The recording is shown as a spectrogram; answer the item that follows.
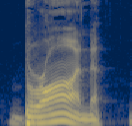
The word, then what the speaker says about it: Bron: and they brought him out as Bron Breakker, Bron Breakker, Bron Breaker. Two Ks. Bron, B R O N, like yes, Tron.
